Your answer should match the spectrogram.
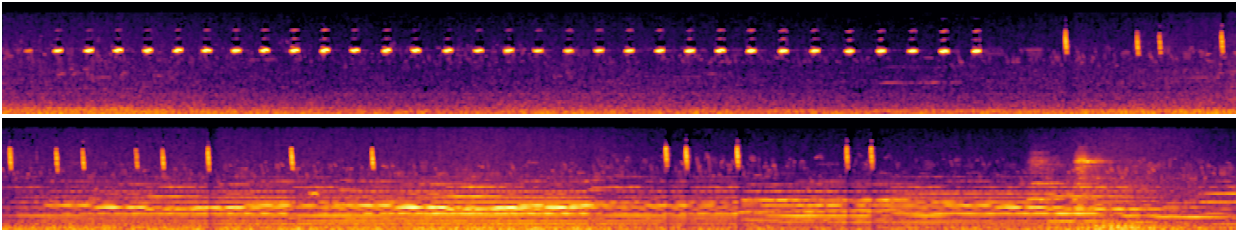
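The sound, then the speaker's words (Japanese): A zitting cisticola, recorded in Nagareyama, Chiba Prefecture, Japan, sings a long run of sharp, high "zit" notes at a steady, even pace, then gentle music swells in while scattered calls continue over it. “今朝は千葉県流山市から石火の声をお届けしました”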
